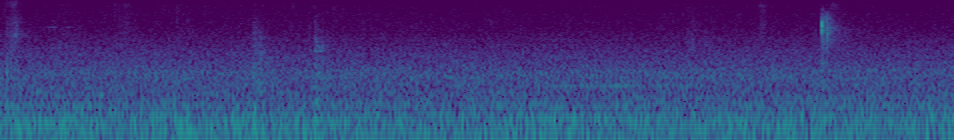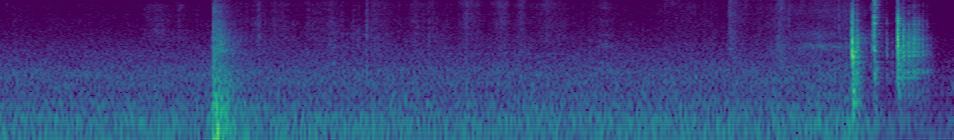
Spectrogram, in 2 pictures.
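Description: Steady low background rumble with no speech, broken once about nine seconds in by a single loud, sharp knock. A few clicks and knocks follow near the end.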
